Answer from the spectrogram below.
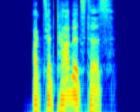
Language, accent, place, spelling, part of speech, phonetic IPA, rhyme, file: German, Germany, Berlin, akzeptabelstes, adjective, [akt͡sɛpˈtaːbl̩stəs], -aːbl̩stəs, De-akzeptabelstes.ogg
- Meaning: strong/mixed nominative/accusative neuter singular superlative degree of akzeptabel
